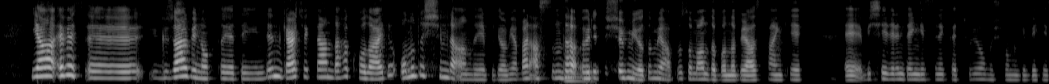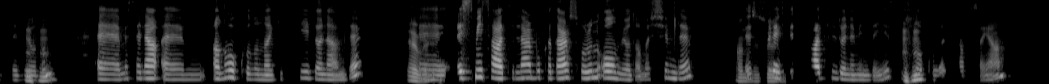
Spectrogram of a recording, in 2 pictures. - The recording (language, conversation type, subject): Turkish, podcast, İş ve özel hayat dengesini nasıl kuruyorsun?
- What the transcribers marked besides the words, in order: none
